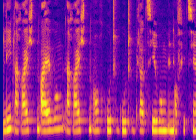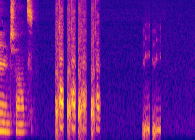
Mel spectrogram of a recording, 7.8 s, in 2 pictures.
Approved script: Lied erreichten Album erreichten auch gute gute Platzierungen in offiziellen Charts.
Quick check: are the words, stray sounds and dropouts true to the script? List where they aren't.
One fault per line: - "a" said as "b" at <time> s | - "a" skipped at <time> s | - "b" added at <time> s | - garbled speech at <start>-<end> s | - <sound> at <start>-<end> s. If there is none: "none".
- laugh at 5.0-5.9 s
- laugh at 6.8-7.1 s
